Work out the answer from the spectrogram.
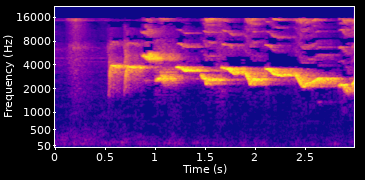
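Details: Orange-headed thrush singing vigorously: a long continuous phrase of rapid whistled notes stepping down in pitch, sweet and varied, almost three seconds without a break.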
